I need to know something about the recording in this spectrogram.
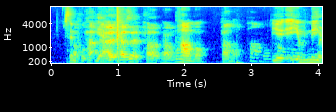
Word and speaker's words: parmo: reason, you get a parmo. Simple. How's that? Palmo? Parmo. Palmo. Pommel. You need Like the a accent. pummeling? You need the accent a bit to say it properly.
